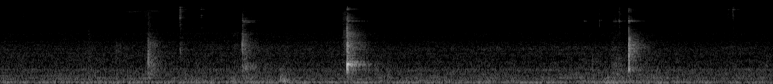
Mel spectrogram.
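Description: Glass cupping jars clinking as they are handled and set onto the skin during fire cupping: a few sharp glass clicks with a short ring, the loudest about halfway through.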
